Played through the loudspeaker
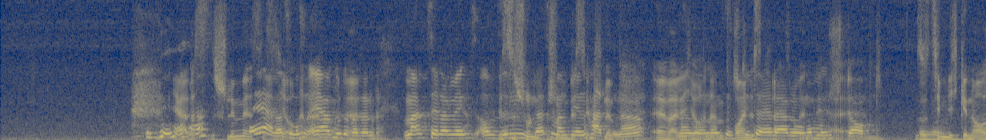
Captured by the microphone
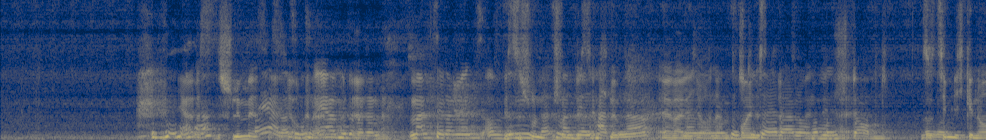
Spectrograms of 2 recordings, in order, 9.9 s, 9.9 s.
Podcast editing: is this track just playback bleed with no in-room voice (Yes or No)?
No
